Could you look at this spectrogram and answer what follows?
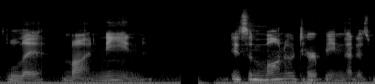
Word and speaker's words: limonene: terpene responsible for this limonene actually pronounced Lebanon is a monoterpene that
